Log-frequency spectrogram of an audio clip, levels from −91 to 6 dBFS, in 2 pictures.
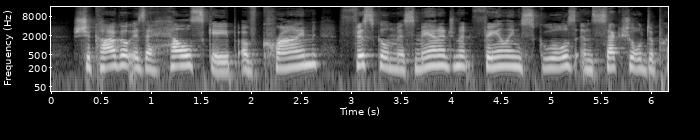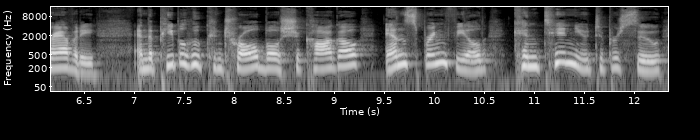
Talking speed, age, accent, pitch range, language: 120 wpm, 50-69, American, 165-220 Hz, English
